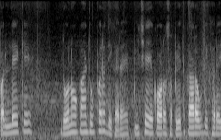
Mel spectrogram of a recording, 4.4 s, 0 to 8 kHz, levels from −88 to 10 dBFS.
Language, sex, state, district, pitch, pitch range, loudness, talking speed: Hindi, male, Uttar Pradesh, Hamirpur, 150 Hz, 140-175 Hz, -19 LUFS, 200 wpm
